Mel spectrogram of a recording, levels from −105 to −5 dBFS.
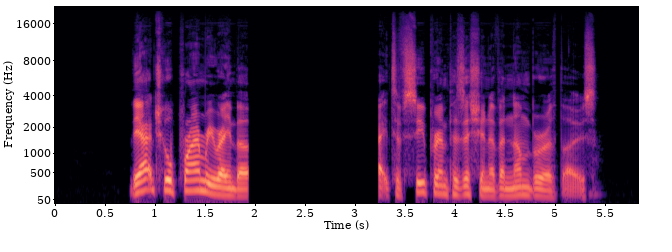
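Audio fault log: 1.92–3.24 s, playback stall: right after "actual primary" the speech cuts to silence for about 1.3 s, then resumes. The gap is dead output rather than a fade, most likely because the player ran short of buffered data or its thread was blocked.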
